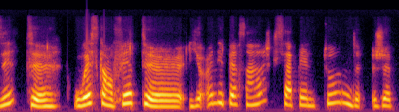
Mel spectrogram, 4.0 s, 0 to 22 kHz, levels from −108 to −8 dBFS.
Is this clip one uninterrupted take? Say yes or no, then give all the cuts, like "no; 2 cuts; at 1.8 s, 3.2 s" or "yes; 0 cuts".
yes; 0 cuts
